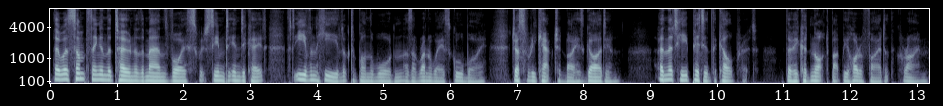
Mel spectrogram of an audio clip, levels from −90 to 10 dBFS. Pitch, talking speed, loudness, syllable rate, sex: 115 Hz, 210 wpm, -21 LUFS, 6.1 syllables/s, male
